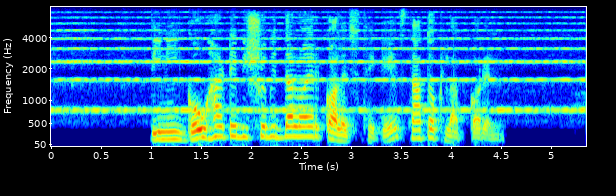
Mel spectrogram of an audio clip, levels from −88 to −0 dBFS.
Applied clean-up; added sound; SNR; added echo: none; Bowed string instrument; 5 dB; none.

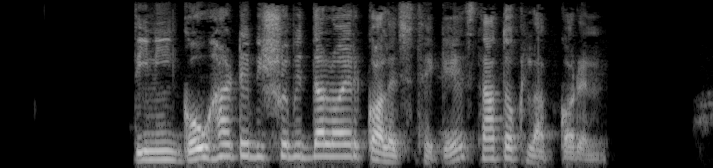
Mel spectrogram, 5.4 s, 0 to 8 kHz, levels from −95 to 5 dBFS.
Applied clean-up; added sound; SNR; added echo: none; none; none; none.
